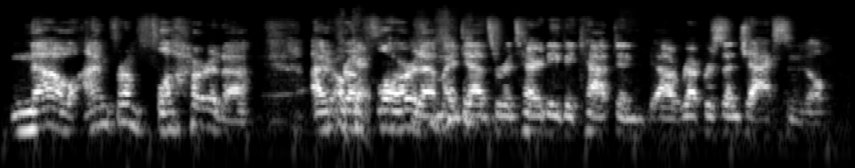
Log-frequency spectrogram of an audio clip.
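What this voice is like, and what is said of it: Wisconsin Midwestern accent. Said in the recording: “your accent is like, you are right from, you know, Wisconsin Midwest, or Minnesota ... You speak Wisconsinite, Wisconsinese.”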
